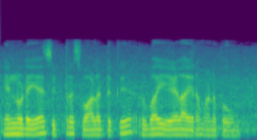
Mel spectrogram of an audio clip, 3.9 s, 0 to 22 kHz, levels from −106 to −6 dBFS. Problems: background sounds at intervals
